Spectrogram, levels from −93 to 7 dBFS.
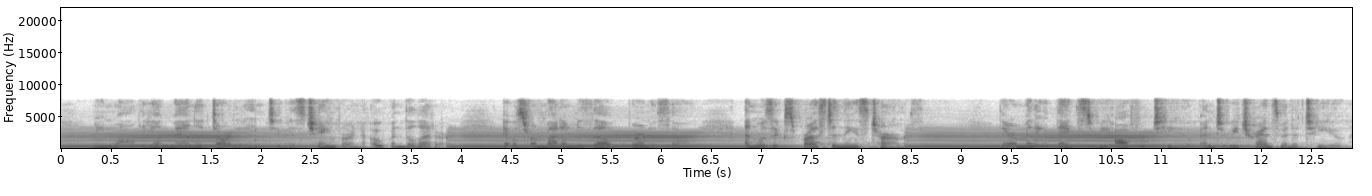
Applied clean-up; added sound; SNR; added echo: none; Wind instrument, woodwind instrument; 0 dB; reverberation time 2.0 s.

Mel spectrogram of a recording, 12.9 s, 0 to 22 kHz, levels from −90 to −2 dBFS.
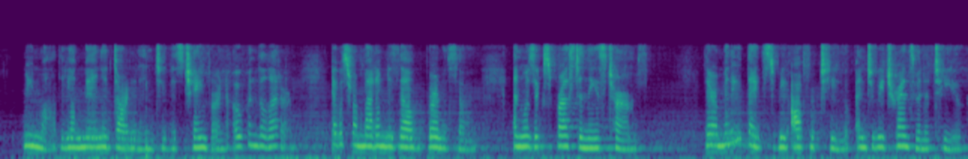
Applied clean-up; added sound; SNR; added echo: neural separator model SepFormer DNS4.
